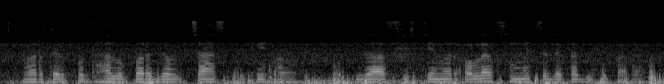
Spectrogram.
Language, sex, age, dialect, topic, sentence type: Bengali, male, 31-35, Jharkhandi, agriculture, statement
